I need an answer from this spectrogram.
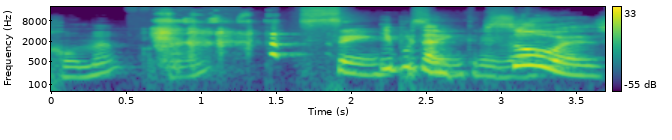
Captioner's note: laughs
